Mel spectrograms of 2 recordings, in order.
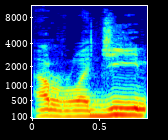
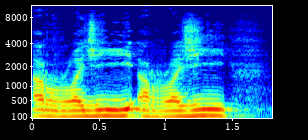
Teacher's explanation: Premièrement, dans Al-Basmala, A'udhu billahi minash shaitanir rajim, on a tendance à prononcer la lettre Jim d'une manière assez légère, Ar-Rajim. Mais il faut veiller à ce que la lettre Jim soit prononcée avec une coupure du son. Ar-Rajim et non Ar-Raji, Ar-Raji, Ar-Rajim.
